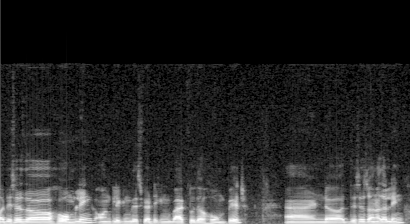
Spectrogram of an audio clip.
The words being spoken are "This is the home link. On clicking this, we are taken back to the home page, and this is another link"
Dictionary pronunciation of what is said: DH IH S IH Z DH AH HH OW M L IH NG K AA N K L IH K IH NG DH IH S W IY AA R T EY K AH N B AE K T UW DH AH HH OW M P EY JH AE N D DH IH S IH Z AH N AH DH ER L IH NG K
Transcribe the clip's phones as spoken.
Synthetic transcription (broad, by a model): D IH S IH Z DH AH HH OW M L IH NG K AA N K L IH K IH NG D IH S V IY AA R T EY K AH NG B AE K T UW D AH HH OW M P EY JH AE N D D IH S IH Z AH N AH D ER L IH NG K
